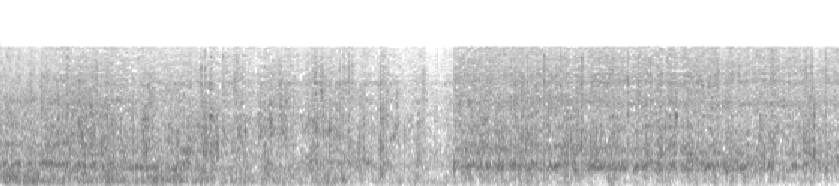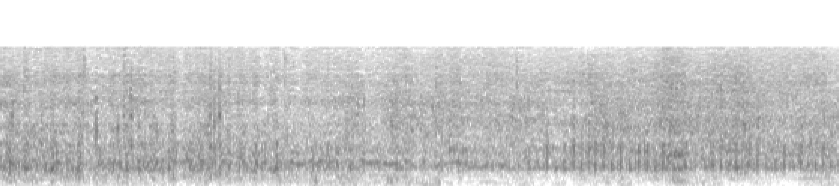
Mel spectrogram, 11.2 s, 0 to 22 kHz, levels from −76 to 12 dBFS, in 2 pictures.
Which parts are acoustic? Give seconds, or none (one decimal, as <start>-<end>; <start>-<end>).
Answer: 0.0-11.2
